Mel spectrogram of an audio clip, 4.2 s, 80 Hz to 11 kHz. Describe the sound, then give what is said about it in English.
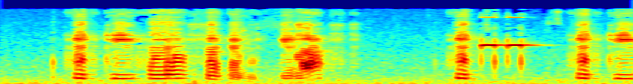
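A short, thin electronic double beep from a count-up timer as its big button is pressed twice quickly, pausing it at 49 seconds; fairly quiet, while a man talks around it. “Hear that beep, that double beep, that paused it.”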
